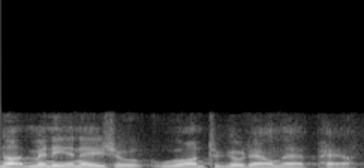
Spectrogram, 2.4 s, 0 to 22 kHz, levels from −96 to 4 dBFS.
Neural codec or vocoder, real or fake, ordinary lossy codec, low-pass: codec, 16 kHz in and 24 kHz out, 1 kbps, XY-Tokenizer; fake; AAC, 48 kbps; 7.2 kHz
